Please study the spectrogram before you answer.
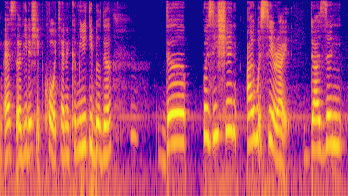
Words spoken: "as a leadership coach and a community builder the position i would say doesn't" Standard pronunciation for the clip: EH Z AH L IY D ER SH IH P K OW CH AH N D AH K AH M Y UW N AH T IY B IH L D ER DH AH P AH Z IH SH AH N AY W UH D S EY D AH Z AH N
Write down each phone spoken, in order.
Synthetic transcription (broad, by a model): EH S AH L IY D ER SH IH P K OW CH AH N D AH K AH M Y UW N AH T IY B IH L D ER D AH P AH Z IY SH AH N AY W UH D S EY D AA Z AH N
